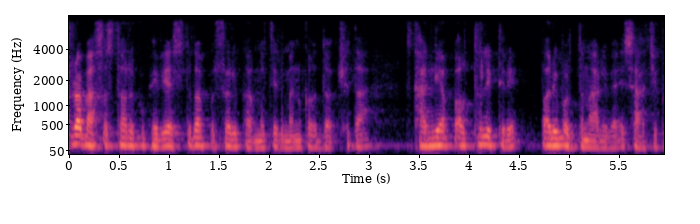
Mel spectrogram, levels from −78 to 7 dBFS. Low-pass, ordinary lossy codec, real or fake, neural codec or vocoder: 7.2 kHz; Opus, 24 kbps; fake; codec, 24 kHz, 0.9 kbps, WavTokenizer, medium speech release version 1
